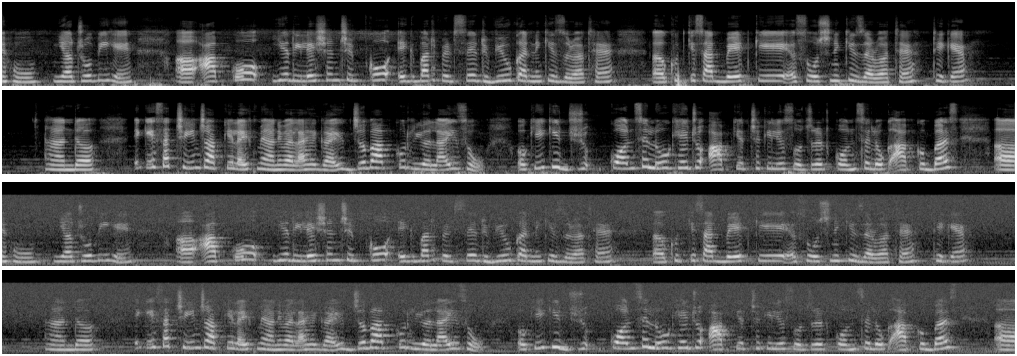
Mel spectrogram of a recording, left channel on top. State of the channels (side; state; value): right; noise; hiss, 14 dB below the sound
